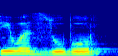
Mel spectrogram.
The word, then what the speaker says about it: والزبر: والزبر لونت اللام في كلمة والزبر باللون الرمادي لأنها لا تلفظ فهي لام شمسية تكتب ولا تلفظ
